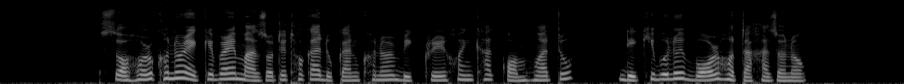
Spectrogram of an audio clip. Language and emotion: Assamese, sad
